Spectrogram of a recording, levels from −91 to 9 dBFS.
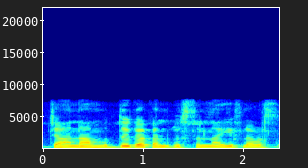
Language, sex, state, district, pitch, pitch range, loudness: Telugu, female, Andhra Pradesh, Anantapur, 195 Hz, 185-195 Hz, -26 LUFS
